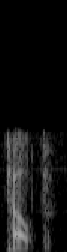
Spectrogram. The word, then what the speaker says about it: Thaut: T-H-A-U-T, silent H, Taut.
